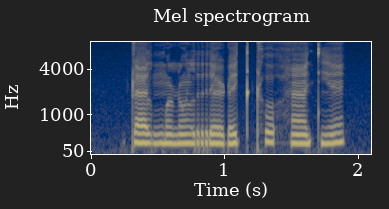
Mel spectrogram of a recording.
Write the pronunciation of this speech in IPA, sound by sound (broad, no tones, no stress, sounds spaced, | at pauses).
ʈ æ l ŋ͡m õ ɳ õ l r e ɽ e tʲ ʈʰ o h æ̃ tʲ ẽ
